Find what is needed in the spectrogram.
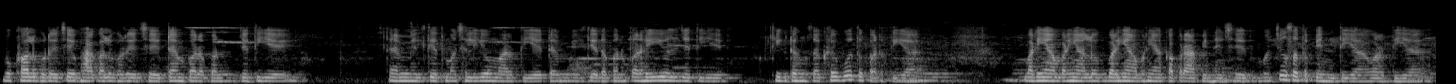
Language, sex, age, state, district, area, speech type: Maithili, female, 60+, Bihar, Madhepura, urban, spontaneous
